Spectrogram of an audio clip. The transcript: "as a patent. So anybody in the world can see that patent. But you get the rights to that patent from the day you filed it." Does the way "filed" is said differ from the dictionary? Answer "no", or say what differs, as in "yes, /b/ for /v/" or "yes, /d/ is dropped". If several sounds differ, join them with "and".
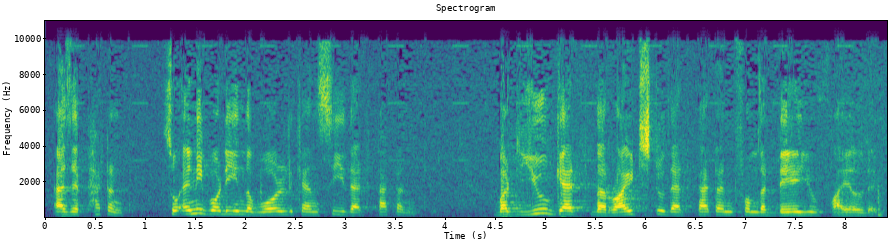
no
